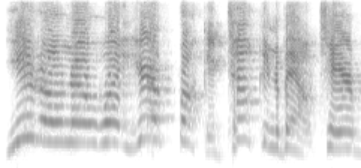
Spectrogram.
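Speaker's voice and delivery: high-pitched mocking imitation; mock quote of rival. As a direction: throw her words back, pitched high. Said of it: "over there saying".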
